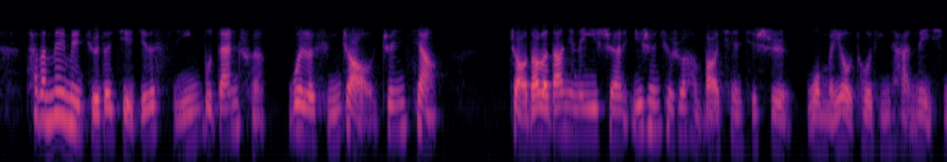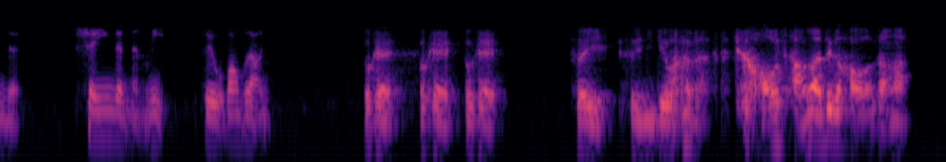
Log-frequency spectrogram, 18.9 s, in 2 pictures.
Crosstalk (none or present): none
